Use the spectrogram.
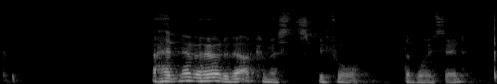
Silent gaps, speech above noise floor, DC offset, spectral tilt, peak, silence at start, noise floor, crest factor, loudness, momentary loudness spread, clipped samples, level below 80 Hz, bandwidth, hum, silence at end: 0.41-0.45 s, 0.62-0.66 s; over 55 dB; under 0.1%; -6.5 dB/octave; -16 dBFS; 0.1 s; under -90 dBFS; 20 dB; -35 LUFS; 16 LU; under 0.1%; -72 dBFS; 14.5 kHz; none; 0 s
